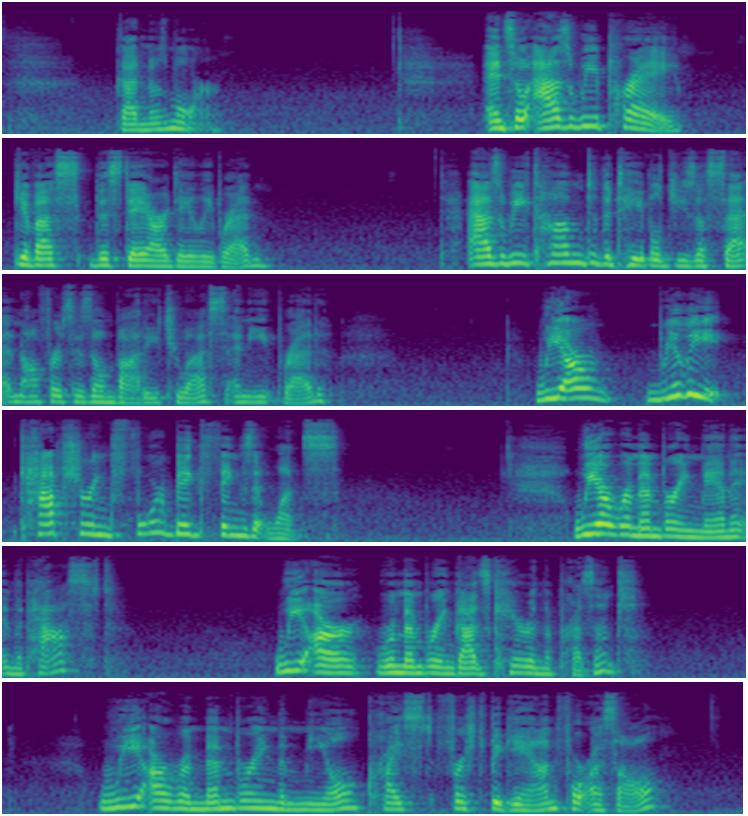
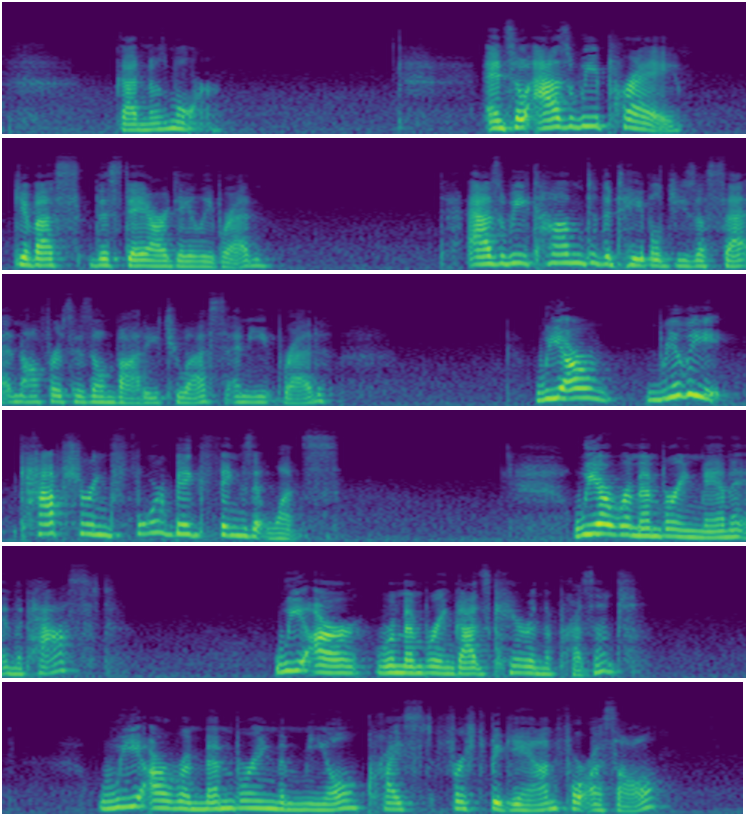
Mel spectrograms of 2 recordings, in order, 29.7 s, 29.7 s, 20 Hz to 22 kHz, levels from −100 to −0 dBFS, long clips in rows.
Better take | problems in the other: first | muffled; slightly; fading above 2.5 kHz

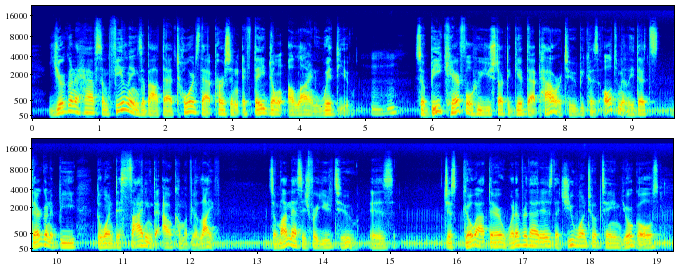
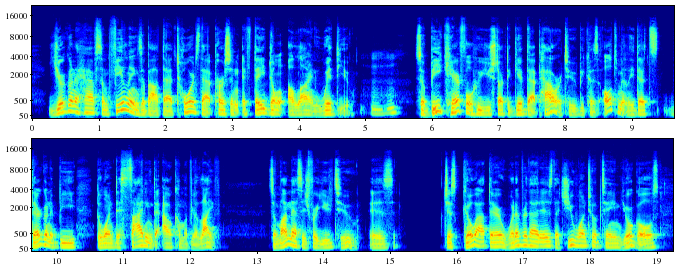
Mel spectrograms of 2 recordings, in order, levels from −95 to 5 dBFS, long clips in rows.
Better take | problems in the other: second | animal sounds; noticeable; throughout; 20 dB below the speech

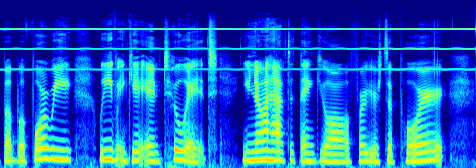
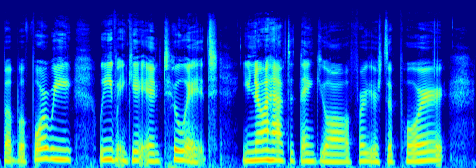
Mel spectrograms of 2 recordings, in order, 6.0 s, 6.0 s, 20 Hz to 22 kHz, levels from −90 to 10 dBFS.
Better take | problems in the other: second | high-pitched whine; loud; throughout; 10.5 kHz, 9 dB below the speech

